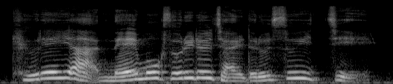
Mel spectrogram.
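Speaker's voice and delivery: low, fake grandma voice. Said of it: "늑대가 할머니 목소리를 흉내내어 대답했어요".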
